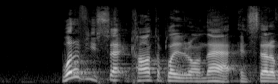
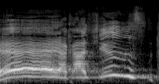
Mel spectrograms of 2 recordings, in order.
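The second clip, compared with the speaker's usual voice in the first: put-on proud kid; 11 semitones higher, 3 dB louder, much slower than usual.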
